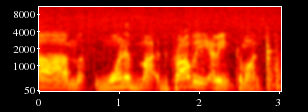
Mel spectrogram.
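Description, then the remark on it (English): A burger patty sizzles on a grill as it is pressed once with a spatula, a steady crackling hiss running beneath a man's voice talking over it. “Give yourself a little press just one time with that spatula, just so it's uniform the way it sits on the grill.”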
